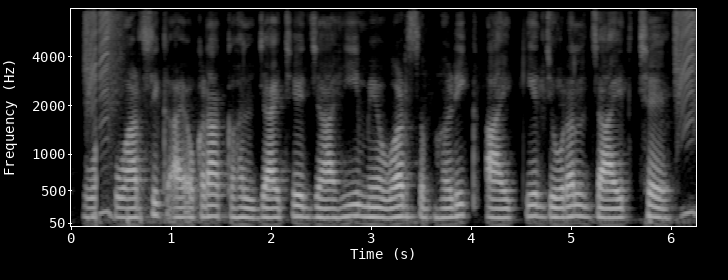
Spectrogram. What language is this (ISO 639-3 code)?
mai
